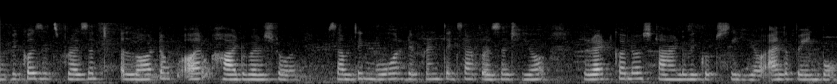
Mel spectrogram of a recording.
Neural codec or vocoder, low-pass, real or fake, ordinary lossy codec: vocoder, 22.05 kHz, 80 mel bands, WaveNeXt; 7.2 kHz; fake; none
